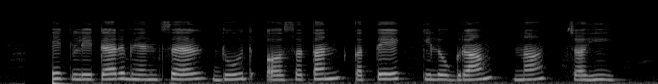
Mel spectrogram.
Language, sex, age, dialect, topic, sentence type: Magahi, female, 41-45, Northeastern/Surjapuri, agriculture, question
